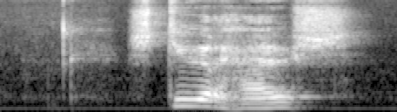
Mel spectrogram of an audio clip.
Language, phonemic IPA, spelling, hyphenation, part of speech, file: Dutch, /ˈstyːr.ɦœy̯s/, stuurhuis, stuur‧huis, noun, Nl-stuurhuis.ogg
- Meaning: 1. wheelhouse, bridge 2. part of a steering system that transfers motion from the steering wheel to the drive axle; steering box, steering gear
